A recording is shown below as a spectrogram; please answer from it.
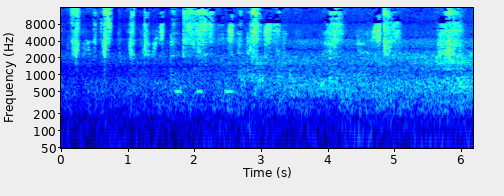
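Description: Minelab Equinox 800 metal detector giving three short beeps of one pitch close together about two seconds in, as its coil is swept over a dug target hole. Scattered clicks and a background rush that grows louder run beneath.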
